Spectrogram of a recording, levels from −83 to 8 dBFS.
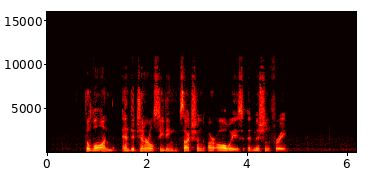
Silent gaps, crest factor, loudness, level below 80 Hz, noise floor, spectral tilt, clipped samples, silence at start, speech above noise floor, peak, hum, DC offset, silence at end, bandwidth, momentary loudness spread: none; 20 dB; -27 LUFS; -72 dBFS; -69 dBFS; -4 dB/octave; under 0.1%; 0.75 s; 43 dB; -8 dBFS; none; under 0.1%; 1.4 s; 11.5 kHz; 9 LU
